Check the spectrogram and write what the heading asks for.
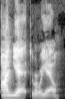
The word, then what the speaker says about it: Annyett Royale: I'm now politicking with the lovely Annyett Royale. I said your name right? I don't want to say it wrong. No, it's Annyett Royale.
